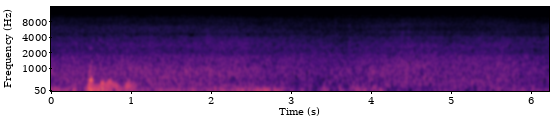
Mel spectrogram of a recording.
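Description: Wind blows steadily across an open space outdoors.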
